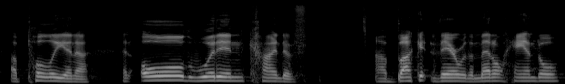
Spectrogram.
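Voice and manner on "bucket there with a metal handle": ordinary talk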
